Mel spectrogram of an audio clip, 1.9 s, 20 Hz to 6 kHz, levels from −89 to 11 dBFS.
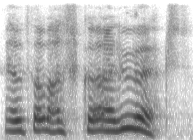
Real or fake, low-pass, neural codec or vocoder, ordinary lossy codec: fake; 5.4 kHz; codec, 16 kHz in and 24 kHz out, 0.8 kbps, FocalCodec, streaming, 65536 codes; none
